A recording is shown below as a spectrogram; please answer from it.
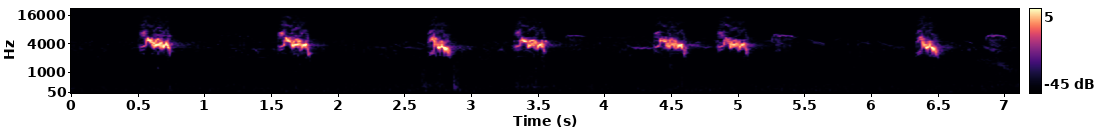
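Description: A sparrow gives bright, single-note chirps, about one a second and slightly irregular, each a short high burst with nothing else audible.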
